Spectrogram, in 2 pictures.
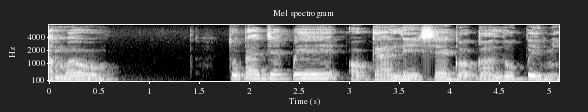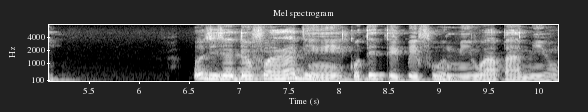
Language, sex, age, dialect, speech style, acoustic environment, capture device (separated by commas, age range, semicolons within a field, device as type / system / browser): Yoruba, male, 35-44, Nigeria - Ibadan, relaxed, nature, mobile / Linux / Chrome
